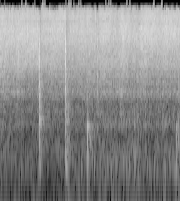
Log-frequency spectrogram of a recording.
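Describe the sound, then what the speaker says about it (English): Garlic, onion and green peppers frying in a pan and being stirred, a steady close sizzle with a few sharp scrapes of the utensil against the pan. "We're gonna just keep stirring it."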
